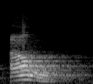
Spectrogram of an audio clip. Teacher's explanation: di dalam huruf ro itu ada takrir, getaran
